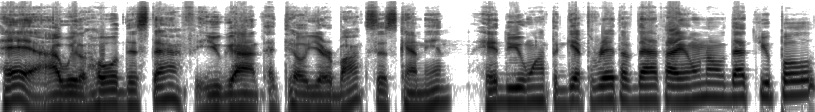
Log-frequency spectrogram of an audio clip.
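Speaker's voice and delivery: French cowboy voice. Reading out a buyer's message, giving him a french cowboy voice. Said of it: "give him a French cowboy voice".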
